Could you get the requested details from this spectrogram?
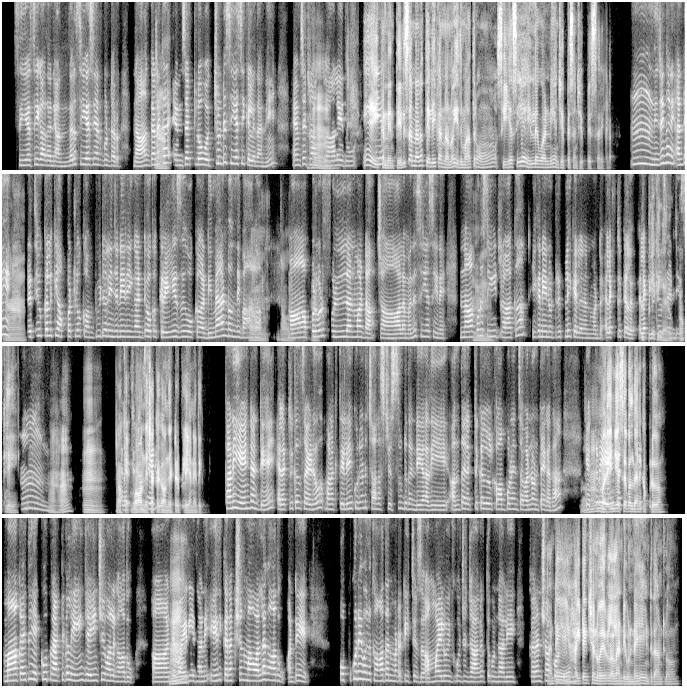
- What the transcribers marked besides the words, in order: in English: "సీఎస్‌సీ"; in English: "సీఎస్‌సీ"; other background noise; in English: "ఎంసెట్‌లో"; background speech; in English: "ఎంసెట్"; in English: "సీఎస్‌సి"; in English: "సీఎస్‌ఈ"; in English: "కంప్యూటర్ ఇంజినీరింగ్"; in English: "క్రేజ్"; in English: "ఫుల్"; in English: "సీఎస్‌సినే"; in English: "సీట్"; in English: "ట్రిపుల్‌ఈకి"; in English: "ఎలక్ట్రికల్, ఎలక్ట్రికల్ సైడ్"; in English: "ఎలక్ట్రికల్ సైడ్"; tapping; in English: "ఎలక్ట్రికల్ సైడ్"; in English: "స్ట్రెస్"; in English: "ఎలక్ట్రికల్ కాంపోనెంట్స్"; in English: "కనెక్షన్"; in English: "టీచర్స్"; in English: "కరెంట్ షాక్"; in English: "హై టెన్షన్"
- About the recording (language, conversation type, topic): Telugu, podcast, బర్నౌట్ వచ్చినప్పుడు మీరు ఏమి చేశారు?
